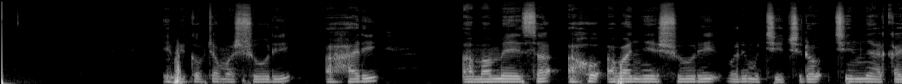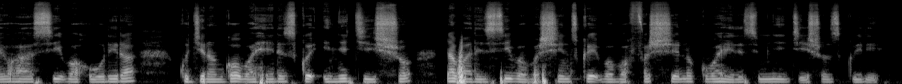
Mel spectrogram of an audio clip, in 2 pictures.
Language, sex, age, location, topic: Kinyarwanda, male, 18-24, Kigali, education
